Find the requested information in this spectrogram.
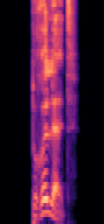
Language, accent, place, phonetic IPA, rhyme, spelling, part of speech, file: German, Germany, Berlin, [ˈbʁʏlət], -ʏlət, brüllet, verb, De-brüllet.ogg
- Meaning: second-person plural subjunctive I of brüllen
